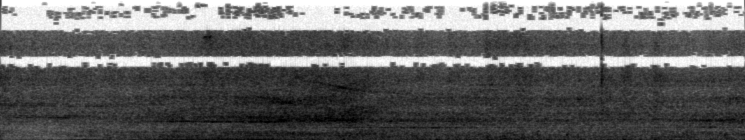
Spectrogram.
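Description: Train passing over the level crossing. A deep rumble is heaviest in the first few seconds, then the wheels run steadily over the rails with a faint high squeal.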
